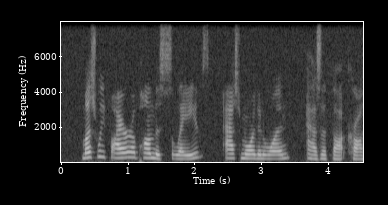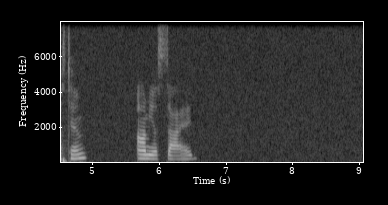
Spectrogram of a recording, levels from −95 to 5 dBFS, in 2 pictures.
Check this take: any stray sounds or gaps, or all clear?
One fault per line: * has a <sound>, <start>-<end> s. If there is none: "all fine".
all fine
